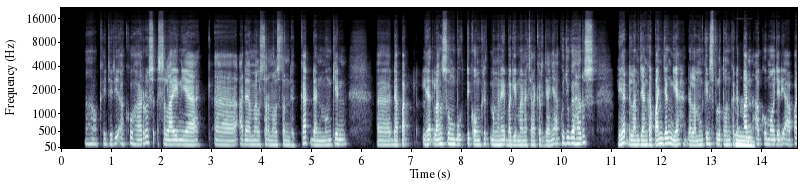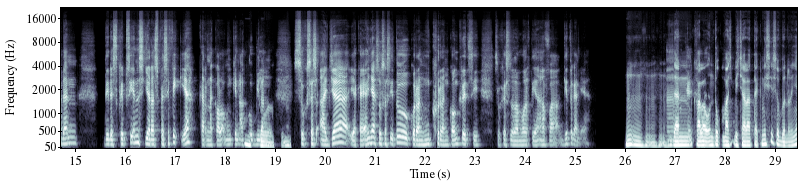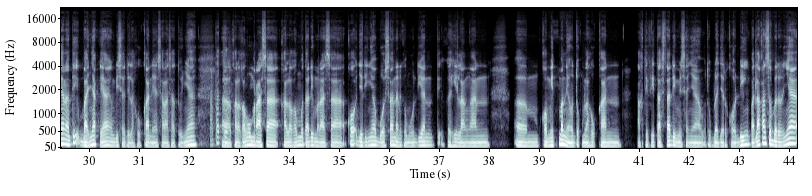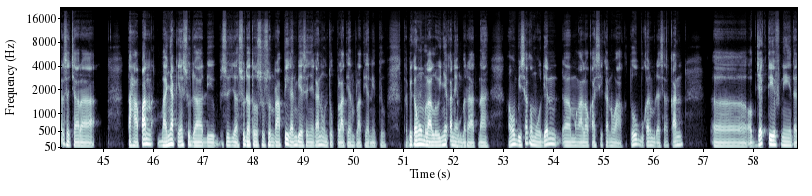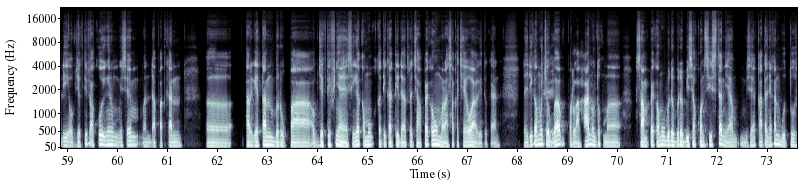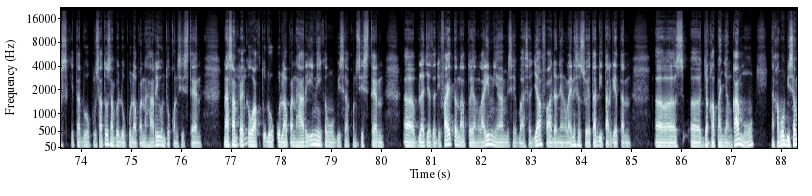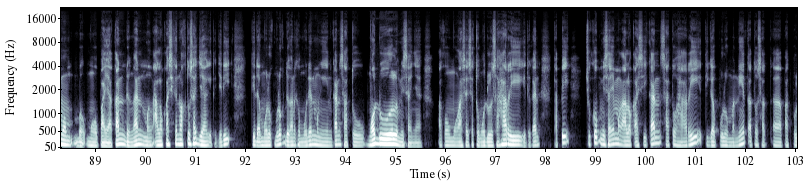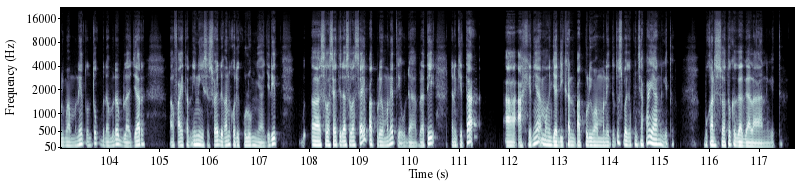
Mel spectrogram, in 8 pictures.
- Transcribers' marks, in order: in English: "milestone-milestone"; "sudah-" said as "sujah"
- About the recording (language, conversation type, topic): Indonesian, advice, Bagaimana cara mengatasi kehilangan semangat untuk mempelajari keterampilan baru atau mengikuti kursus?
